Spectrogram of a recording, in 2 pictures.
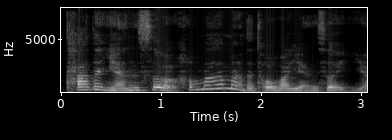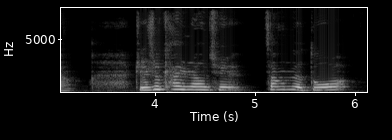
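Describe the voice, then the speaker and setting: A woman voicing an excitable young son who blurts out exclamations. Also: a little high, unhurried, voice pushed up, exaggerated voice. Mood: exclaiming.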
